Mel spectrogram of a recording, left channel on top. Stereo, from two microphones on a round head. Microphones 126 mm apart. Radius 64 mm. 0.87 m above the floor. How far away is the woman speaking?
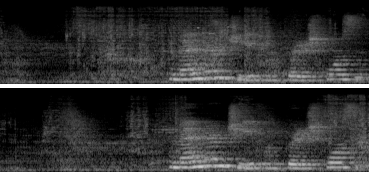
About 0.9 m.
